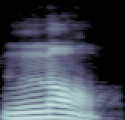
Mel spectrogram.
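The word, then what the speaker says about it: know: के तो के को पढ़ना नहीं हम क्या पढ़ेंगे नो कनाव नहीं पढ़ते लोग कनाव बोलते कुछ लोग तो इट्स नो उसी तरह दरवाजे में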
